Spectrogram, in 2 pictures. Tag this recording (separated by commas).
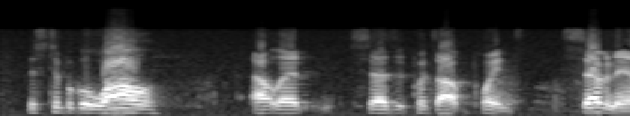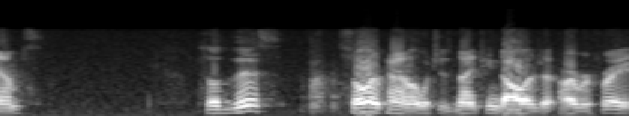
Speech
